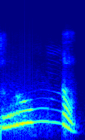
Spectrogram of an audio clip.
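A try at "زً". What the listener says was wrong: not raw. It's za.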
